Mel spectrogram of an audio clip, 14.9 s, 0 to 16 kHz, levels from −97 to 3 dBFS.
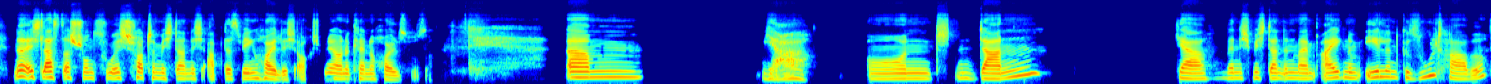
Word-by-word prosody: Ne, 250 - +6
ich 235 - +3
lass 220 0 +7
das 215 -2 +3
schon 200 -1 +1
zu. 190 0 -5
Ich 195 - +1
schotte 205 -2 +3
mich 190 -2 -3
da 180 0 -1
nicht 180 -1 -5
ab, - - -5
deswegen 190 +2 -2
heul 170 -5 +3
ich 155 - -4
auch. - - -4
Ich - - -10
bin 195 - -4
ja 185 - +3
auch - - +2
'ne 180 - -2
kleine 175 -1 -4
Heulsuse. 145 -3 -4 1.4
Ähm 225 +1 +3 1.2
ja, - - -1 0.6
und 185 +1 -2
dann 195 - +3 1.5
ja, 185 -2 +3
wenn 195 0 -5
ich 195 - -3
mich 205 -2 -3
dann 190 -1 0
in 195 +2 -4
meinem 185 -1 0
eigenem 205 -1 +1
Elend 225 -1 0
gesuhlt 215 - -3
habe, 180 +6 -1
195 Hz, 155 wpm, -24 LUFS, 180-220 Hz, 1.5 s, lass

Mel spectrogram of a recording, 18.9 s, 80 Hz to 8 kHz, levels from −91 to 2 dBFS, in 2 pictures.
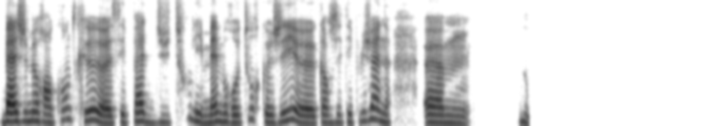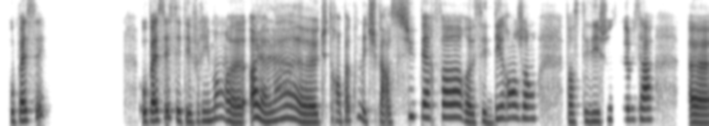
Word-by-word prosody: bah, 200 +2 +10
je 205 0 0
me 210 0 0
rends 185 -4 0
compte 240 +5 -11
que, 210 -6 +3
heu, - - -5
c'est 175 +3 -5
pas 205 +4 +1
du 175 -1 -10
tout 275 - -11
les 205 -6 -2
mêmes 190 +4 +1
retours 175 +7 -5
que 180 -2 -2
j'ai, 200 +7 +1
heu, 165 -2 +2
quand 180 -1 -1
j'étais 175 +2 -7
plus 195 +4 -12
jeune. 225 -6 0 0.5
Hem. 170 -3 0 0.7
Non. - - -7 2.5
Au 210 - 0
passé? 220 +2 +1 1.2
Au - - +3
passé 215 -7 +5
c'était 200 +5 -2
vraiment, 215 +6 -3
heu: 180 0 +3
«Oh - - +2
là 205 -8 +2
là, 230 -6 +1
heu, - - -5
tu - - -5
te - - -11
rends 210 -2 -3
pas - - -2
compte 310 - -14
mais 225 - 0
tu 200 - -3
parles 190 -2 0
super 305 - 0
fort, 295 -5 +3
heu, 190 - +2
c'est 200 +2 -3
dérangeant!» 275 +5 -1 0.4
Enfin, 195 - -2
c'était 195 +2 -8
des 205 +1 -1
choses 250 +6 -6
comme 250 0 -2
ça! 245 0 +2 0.5
Heu, 175 -1 +6
205 Hz, 170 wpm, -23 LUFS, 180-245 Hz, 2.5 s, bah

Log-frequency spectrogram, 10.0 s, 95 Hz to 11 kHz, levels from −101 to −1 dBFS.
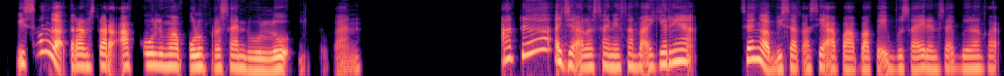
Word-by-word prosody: "Bisa 215 - -3
nggak 405 - +5
transfer 185 +1 +2
aku 195 +1 +1
50% 175 -2 +1
dulu?" 145 +1 +2
gitu - - -24
kan - - -10 1.4
ada 295 +7 0 0.2
aja 205 -4 +2
alasannya 175 0 -1
sampai 180 0 -2
akhirnya, 220 +7 +2 0.5
saya 275 0 +3
nggak - - +3
bisa 165 +1 -2
kasih 165 +2 -3
apa-apa 155 0 -3
ke - - -4
ibu 160 - -6
saya, 160 0 -2
dan 155 - -5
saya - - -6
bilang 160 0 -3
kayak, 160 0 -9
175 Hz, 150 wpm, -20 LUFS, 160-190 Hz, 1.4 s, nggak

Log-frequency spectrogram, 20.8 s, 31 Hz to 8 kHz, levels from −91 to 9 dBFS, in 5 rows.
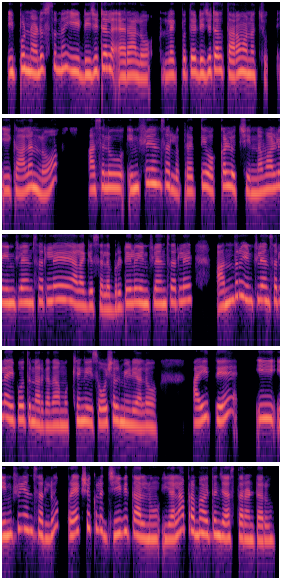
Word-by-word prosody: ఇప్పుడు 270 +4 +3
నడుస్తున్న 270 +4 0 0.2
ఈ - - +5
డిజిటల్ 255 +6 +3 0.2
ఎరాలో 205 -2 0 0.4
లేకపోతే, 225 +2 -1
డిజిటల్ 255 +4 +3
తరం 220 +3 +3
అనొచ్చు. 225 -2 -1 0.3
ఈ - - -1
కాలంలో 210 -2 +1 0.7
అసలు 255 +2 0 0.3
ఇన్ఫ్లుయెన్సర్‌లు, 280 -3 +1
ప్రతి 215 +4 -3
ఒక్కళ్ళు 270 +5 0 0.2
చిన్నవాళ్ళు 220 +5 -1
ఇన్ఫ్లుయెన్సర్‌లే, 270 +3 0 0.2
అలాగే 235 -1 -1
సెలబ్రిటీలు 215 +6 -1
ఇన్ఫ్లుయెన్సర్‌లే, 260 +2 0 0.5
అందరూ 295 +10 +1
ఇన్ఫ్లుయెన్సర్‌లే, 290 0 -1
అయిపోతున్నారు 245 -4 0
కదా! 195 +1 -3
ముఖ్యంగా 240 +3 +1
ఈ - - -4
సోషల్ 230 +3 +1
మీడియాలో 190 -2 -1 0.7
అయితే, 250 -1 +1 0.6
ఈ - - +3 0.3
ఇన్ఫ్లుయెన్సర్‌లు 270 -3 0 0.2
ప్రేక్షకుల 330 +6 +1 0.2
జీవితాలను 260 -5 +2 0.3
ఎలా 295 +8 +1
ప్రభావితం 275 -3 +3
చేస్తారంటారు? 215 -3 0
250 Hz, 105 wpm, -25 LUFS, 220-275 Hz, 0.7 s, ఈ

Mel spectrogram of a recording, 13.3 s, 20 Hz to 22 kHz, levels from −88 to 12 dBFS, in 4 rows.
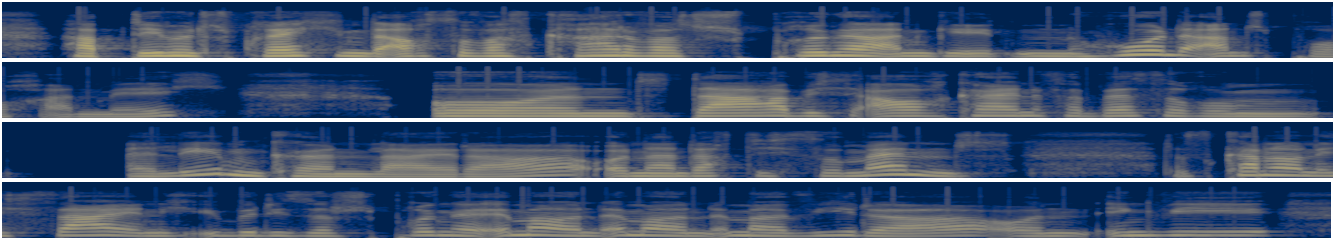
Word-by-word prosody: habe 180 -1 +4
dementsprechend 205 -1 +5
auch 185 - +4
so 200 +2 -3
was, 195 - 0
grade, 215 0 +3
was 195 -1 +1
Sprünge 225 -1 +3
angeht, 190 -2 0
'n 180 -1 -4
hohen 285 -2 +4
Anspruch 170 -7 -3
an 150 - -9
mich. 175 +9 -9 0.5
Und 190 -1 +1
da 205 +1 +6
habe 220 -2 +2
ich 205 - -13
auch 200 0 0
keine 215 -1 -1
Verbesserung 190 -4 -6 0.3
erleben 235 - -1
können, 170 -3 -2
leider. 155 +1 -2
Und 190 - -1
dann 190 0 +1
dachte 195 0 -5
ich - - -14
so: 200 - -7
„Mensch, 255 -7 +1 0.5
das - - -16
kann 255 - +3
doch 255 - +4
nicht 210 -2 -7
sein. 240 -3 +2
Ich 205 - -9
übe 220 +3 -4
diese 205 -2 -7
Sprünge 230 +2 -4
immer 255 -3 +1
und 215 - -4
immer 235 0 0
und 200 - -4
immer 210 0 -3
wieder.“ 210 -1 -3
Und 195 0 -5
irgendwie 245 +1 -4
200 Hz, 210 wpm, -25 LUFS, 185-220 Hz, 0.5 s, da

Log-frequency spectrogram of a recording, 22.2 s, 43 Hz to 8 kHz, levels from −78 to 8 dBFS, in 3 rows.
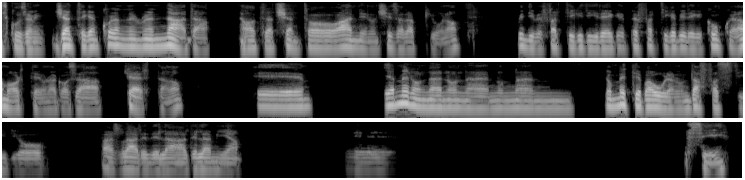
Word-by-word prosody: scusami, 100 -5 -1
gente 135 -2 +6
che 125 - +5
ancora 145 +5 +3
ne 130 -1 +1
non 130 +1 +2
è 125 - +6
nata, 135 +2 +5 0.3
no 110 +1 0
tra 110 -1 -3
100 115 -1 +1
anni 120 -3 +4
non 105 0 -10
ci 110 - -4
sarà 105 -1 -4
più, 90 - -15
no, 110 +7 -6 0.5
quindi 130 -4 -1
per 105 -1 -7
farti 120 -1 -2
ridire 110 -1 0
per 120 +4 -3
farti 120 -1 -6
capire 115 -2 0
che, 100 - -6
comunque, 130 -4 -2
la 130 - +4
morte 110 -3 -3
è - - -8
una 100 +1 -7
cosa 100 -1 -3 0.2
certa, - - -1
no? - - -6 0.7
Ehm, 125 0 +2 0.7
e 140 - +3
a 145 - +7
me 175 +2 +7
non 130 -5 +3
non 120 -1 +1
non 110 0 -4
mhmm, 110 -1 -5 0.3
non 130 -2 +2
mette 140 -2 +5
paura, 120 -4 +5
non 105 +1 -6
dà - - +4
fastidio 95 -4 -7 0.5
parlare 100 0 -2
della 95 0 -2
della 100 0 -1
mia. 95 -1 -7 1.1
Ehm. 95 0 -14 2.9
Sì. 95 +4 -3
110 Hz, 145 wpm, -25 LUFS, 100-125 Hz, 2.9 s, a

